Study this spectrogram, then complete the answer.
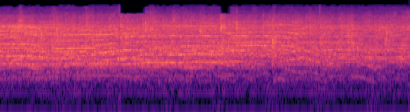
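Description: A church congregation claps and cheers loudly for a woman named Sister India during a prophetic service, a dense, steady roar of applause and shouts close by for several seconds.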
